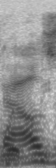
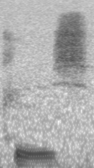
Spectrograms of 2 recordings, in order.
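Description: First: The vowel sounds like the one in 'cow'. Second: The vowel sounds like the one in 'coo'. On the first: This is the officially correct pronunciation. "cows is the proper way of saying it" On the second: This is how most people, including locals, say it. "everybody calls them coos"

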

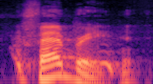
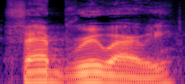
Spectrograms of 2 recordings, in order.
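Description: First: The word is rushed and mumbled quickly. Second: The first R is pronounced clearly. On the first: "like skipping past it so that nobody notices you said it" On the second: "like me, emphasizing the R"

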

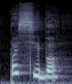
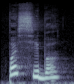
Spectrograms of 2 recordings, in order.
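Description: First: An S sound is dropped from the word. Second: An S sound is dropped from the word.

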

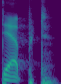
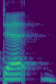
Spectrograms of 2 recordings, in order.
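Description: First: The word is said with the b sounded. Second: The word is said with a silent b.

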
